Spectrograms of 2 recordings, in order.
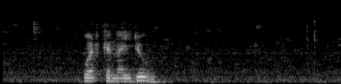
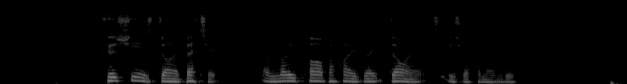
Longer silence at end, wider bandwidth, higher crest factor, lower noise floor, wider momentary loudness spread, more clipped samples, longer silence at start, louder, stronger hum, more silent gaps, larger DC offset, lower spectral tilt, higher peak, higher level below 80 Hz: first, 1.75 s vs 0.1 s; second, 8.2 kHz vs 13.5 kHz; about the same, 20 dB vs 18 dB; second, -53 dBFS vs under -90 dBFS; first, 26 LU vs 11 LU; neither; second, 0.35 s vs 0.5 s; first, -25 LUFS vs -48 LUFS; neither; neither; neither; first, -6.5 dB/octave vs -5 dB/octave; first, -8 dBFS vs -32 dBFS; first, -68 dBFS vs -76 dBFS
